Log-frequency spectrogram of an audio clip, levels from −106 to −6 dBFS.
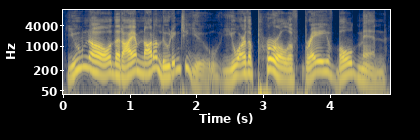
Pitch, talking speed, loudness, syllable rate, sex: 145 Hz, 210 wpm, -18 LUFS, 4.5 syllables/s, male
